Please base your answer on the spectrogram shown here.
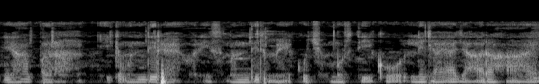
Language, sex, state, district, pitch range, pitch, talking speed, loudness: Hindi, male, Maharashtra, Gondia, 105-120 Hz, 115 Hz, 190 wpm, -25 LUFS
